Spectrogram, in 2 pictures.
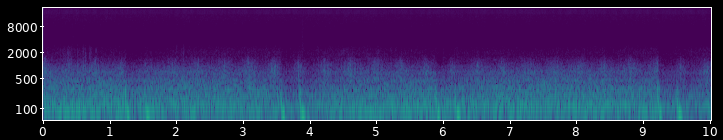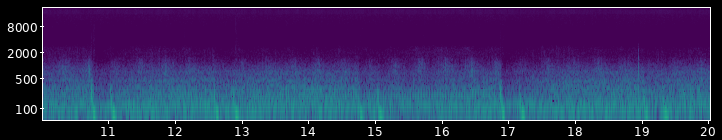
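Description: Steady low whooshing rumble with soft, muffled thumps of a heartbeat, as heard from inside the womb.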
